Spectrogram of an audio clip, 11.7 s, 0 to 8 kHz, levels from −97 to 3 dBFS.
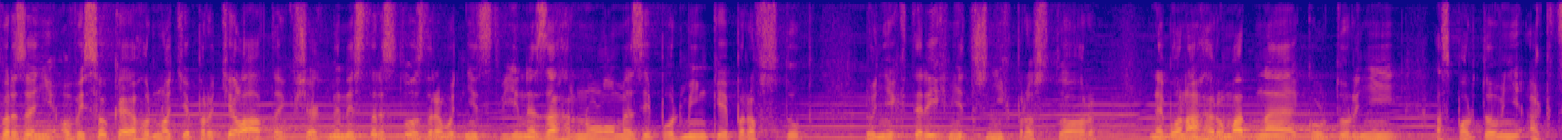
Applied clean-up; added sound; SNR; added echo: none; Bowed string instrument; 11 dB; none.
